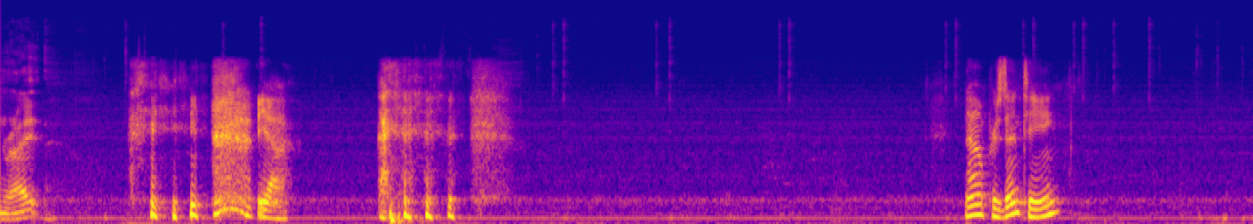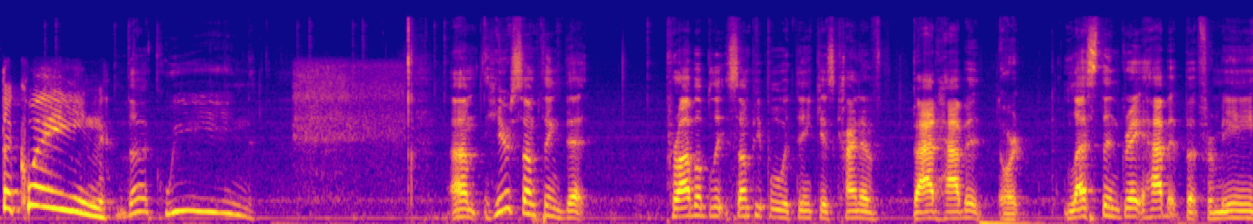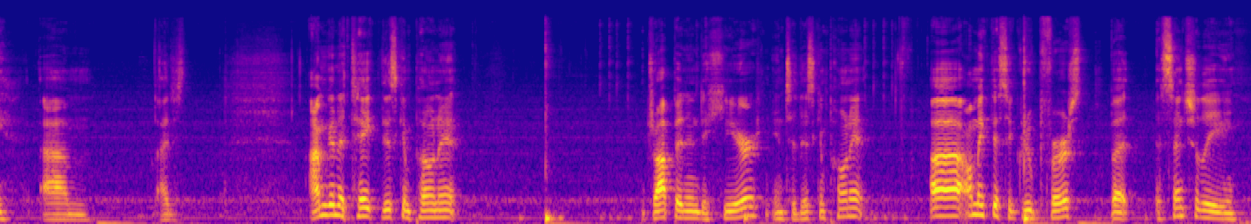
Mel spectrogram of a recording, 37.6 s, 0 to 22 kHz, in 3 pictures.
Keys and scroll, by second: 1.2 shift+3, 4.5 l, 11.0 e, 12.3 l, 13.9 space, 16.5-18.4 typing, 19.8 space, 30.4 super+x, 35.2 g.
